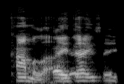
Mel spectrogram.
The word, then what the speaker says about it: Kamala: I didn't learned how to say her name Kamala yeah yeah I said a few ways it's been no disrespect y'all know I'm a little special but kamla how do y'all feel about her are you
